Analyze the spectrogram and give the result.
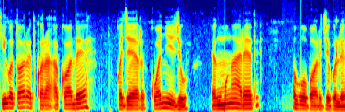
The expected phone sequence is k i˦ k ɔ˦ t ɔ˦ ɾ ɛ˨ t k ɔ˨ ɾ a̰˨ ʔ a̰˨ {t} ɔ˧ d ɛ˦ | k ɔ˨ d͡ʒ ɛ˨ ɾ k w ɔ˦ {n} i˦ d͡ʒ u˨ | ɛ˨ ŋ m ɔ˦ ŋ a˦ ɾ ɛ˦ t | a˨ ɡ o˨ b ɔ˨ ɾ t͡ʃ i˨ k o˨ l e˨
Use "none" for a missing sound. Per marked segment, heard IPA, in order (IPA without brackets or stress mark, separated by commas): k, ɲ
